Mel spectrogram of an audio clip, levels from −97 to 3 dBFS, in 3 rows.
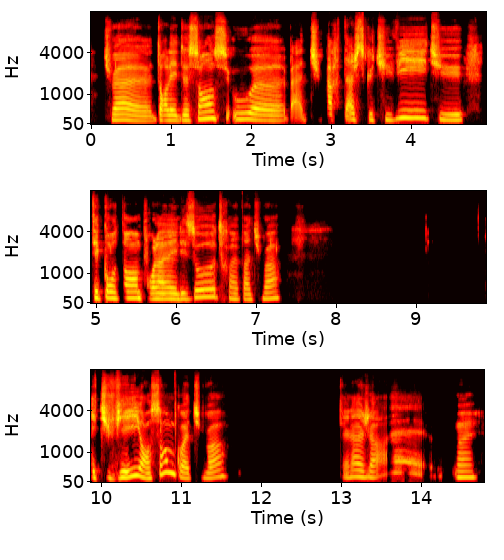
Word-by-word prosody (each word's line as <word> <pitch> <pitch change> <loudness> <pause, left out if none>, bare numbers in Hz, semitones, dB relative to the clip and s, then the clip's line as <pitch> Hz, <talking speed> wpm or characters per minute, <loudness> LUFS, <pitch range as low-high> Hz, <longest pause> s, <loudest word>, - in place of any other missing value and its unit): tu 180 - -3
vois, 165 -4 -1
heu, - - -12
dans 170 -1 -3
les 170 -1 -1
2 170 +1 -3
sens 215 +6 +5
où, 200 0 -5
heu, 165 -3 -2
bah, - - -6
tu - - +6
partages 185 0 +2
ce - - +5
que 185 - -8
tu 185 +1 +1
vis, 245 +2 0
tu 180 -3 0 0.3
tu 215 - +3
es - - -10
content 205 0 -2
pour 185 -2 -4
l'un 180 0 0
et 180 -1 -1
les 175 +3 0
autres, 240 -4 -3
enfin, 170 -1 -8
tu - - -3
vois? 190 +2 -6 2.6
Et 190 - -1
tu 180 - +8
vieillis 195 - +4
ensemble, 305 - +1
quoi, 175 -3 -4
tu 175 - +3
vois? 190 +6 -7 1.4
Tu - - -12
es - - -8
là, 215 -1 -4
genre: 195 -1 -4
«ouais». 345 -3 -11 0.4
Ouais. 200 0 -5
190 Hz, 165 wpm, -24 LUFS, 175-215 Hz, 2.6 s, tu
